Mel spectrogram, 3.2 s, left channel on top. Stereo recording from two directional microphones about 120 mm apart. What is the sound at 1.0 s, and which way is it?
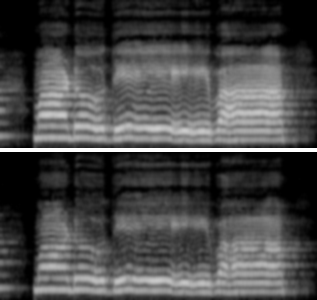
Mantra, 25° right (ahead or behind).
